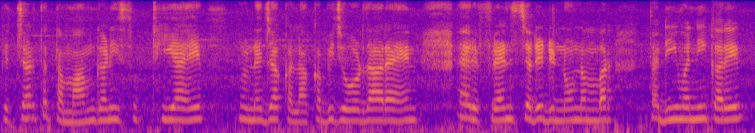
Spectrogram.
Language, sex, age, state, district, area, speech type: Sindhi, female, 30-45, Gujarat, Kutch, rural, spontaneous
